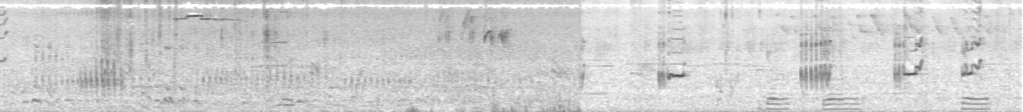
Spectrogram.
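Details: Capybara giving a series of short, harmonic, slightly nasal calls repeated about every second in the latter half, after a noisy stretch of rustling and background murmur.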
